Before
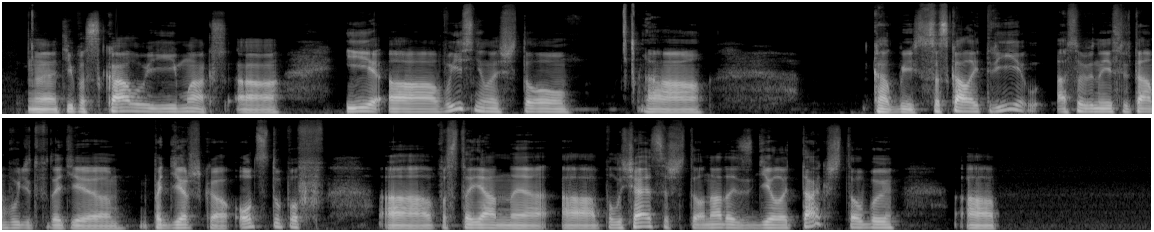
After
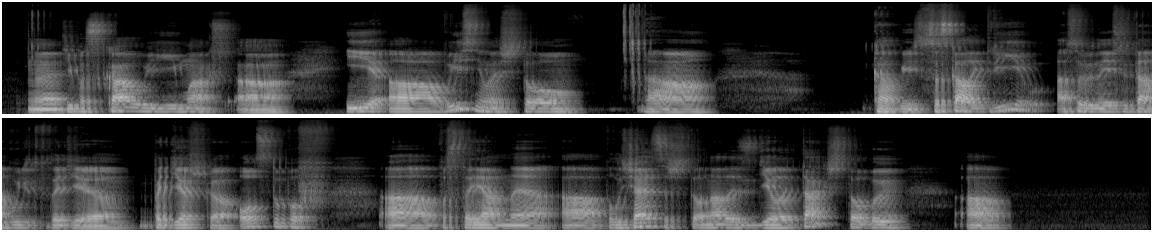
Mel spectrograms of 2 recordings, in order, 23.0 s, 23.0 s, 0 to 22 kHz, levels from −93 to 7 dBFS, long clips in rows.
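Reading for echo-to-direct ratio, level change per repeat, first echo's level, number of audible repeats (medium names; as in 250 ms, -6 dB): -3.0 dB, -8.5 dB, -3.5 dB, 3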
